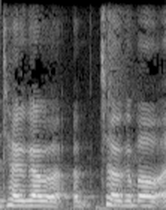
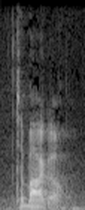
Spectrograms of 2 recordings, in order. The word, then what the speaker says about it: Tobago: And also Trinidad and Togo assistant. – Tobago.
